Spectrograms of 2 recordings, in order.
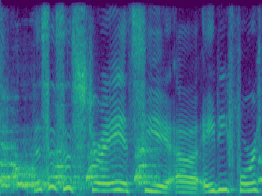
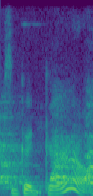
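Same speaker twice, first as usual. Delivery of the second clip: talking to a dog; 7 semitones lower than usual. Real, not acted. Praising the dog.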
